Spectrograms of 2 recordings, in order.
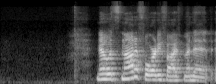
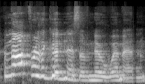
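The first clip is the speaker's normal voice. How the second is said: laughing; 7 dB louder than usual. Real, not acted. Psychic laughing at her own joke to viewers. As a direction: laugh through the punchline.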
